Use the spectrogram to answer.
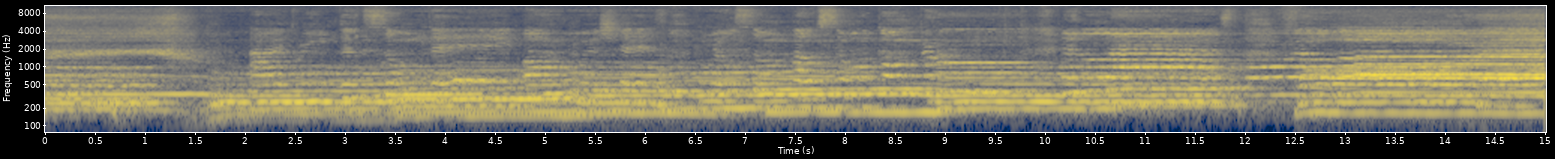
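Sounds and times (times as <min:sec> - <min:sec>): group singing a cappella: 0:00.0 - 0:15.0.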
